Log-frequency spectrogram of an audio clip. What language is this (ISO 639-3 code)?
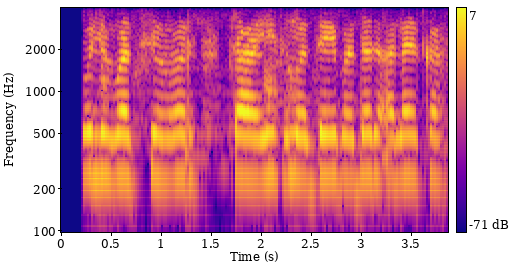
mar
